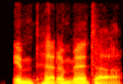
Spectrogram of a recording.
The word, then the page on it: impedimenta: American English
